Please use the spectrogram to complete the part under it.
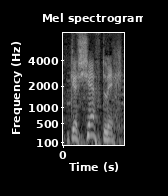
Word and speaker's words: geschäftlich: How do you pronounce that? – Wir sind auf geschäftlich hier.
